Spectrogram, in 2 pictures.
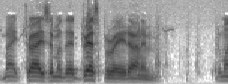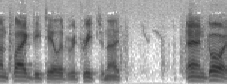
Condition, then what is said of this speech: No condition.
